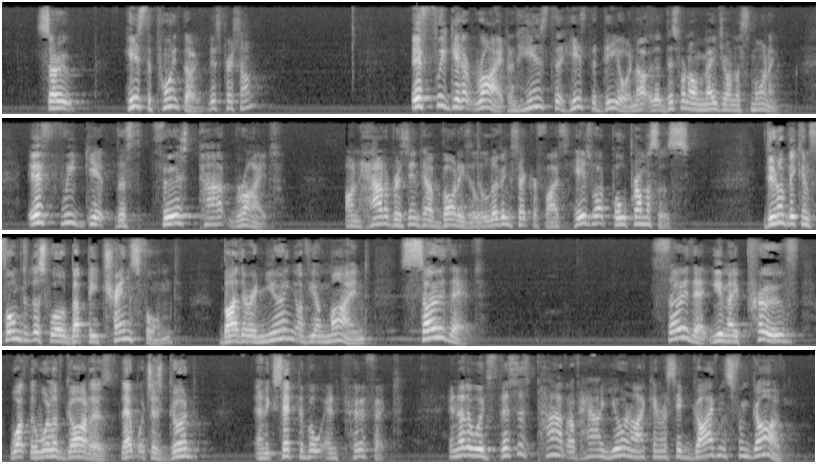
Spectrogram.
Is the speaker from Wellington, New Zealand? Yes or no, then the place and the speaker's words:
yes; Masterton, Wellington, New Zealand; I was raised in Masterton, and so I'm kind of a country boy.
